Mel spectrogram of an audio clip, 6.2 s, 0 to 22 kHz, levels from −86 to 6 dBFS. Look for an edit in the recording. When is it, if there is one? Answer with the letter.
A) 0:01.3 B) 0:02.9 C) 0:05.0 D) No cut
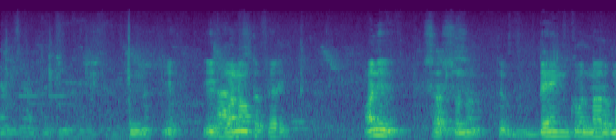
A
